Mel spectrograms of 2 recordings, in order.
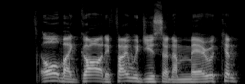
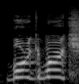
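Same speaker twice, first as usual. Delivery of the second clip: much higher mock-Swedish yelp; Swedish Chef. Streamer making fun of Scandies, high mock-Swedish chef. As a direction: squawk it in cartoon Swedish gibberish. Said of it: "cancel Swedish Chef".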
